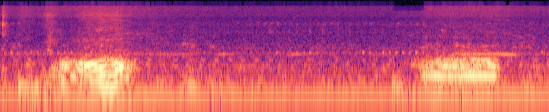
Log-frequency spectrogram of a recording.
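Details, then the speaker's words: Snoring heard in the background while someone talks, with a brief static-like sound that then stops. "oh you hear Jenny snoring I think that's what I heard well I heard that and then I heard like uh it sounded like static or something and then it stopped"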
